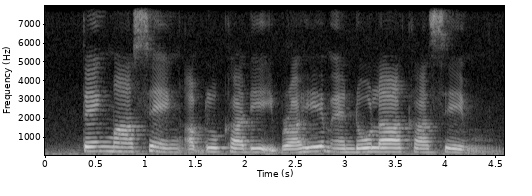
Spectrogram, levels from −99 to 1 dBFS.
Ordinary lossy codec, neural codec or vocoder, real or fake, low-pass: none; none; real; none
